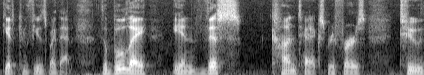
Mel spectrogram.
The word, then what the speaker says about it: boule: One of those is the boule, B-O-U-L-E. The boule is actually how it's pronounced in Greek, the boule.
